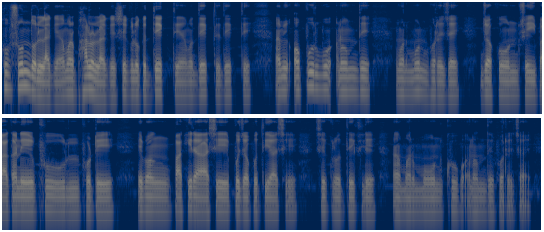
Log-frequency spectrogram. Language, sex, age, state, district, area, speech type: Bengali, male, 30-45, West Bengal, North 24 Parganas, rural, spontaneous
